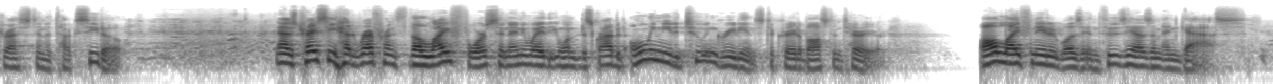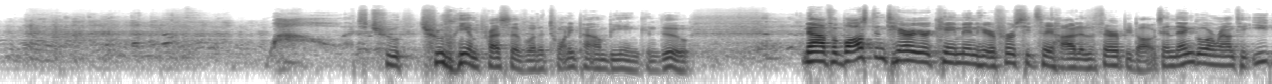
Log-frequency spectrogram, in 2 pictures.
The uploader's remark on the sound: 2019 Awareness Conference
